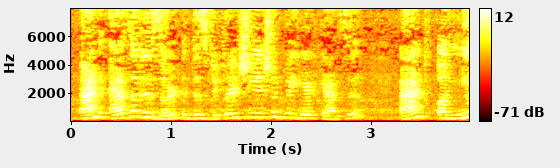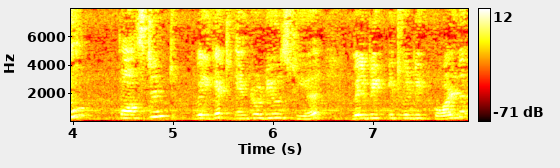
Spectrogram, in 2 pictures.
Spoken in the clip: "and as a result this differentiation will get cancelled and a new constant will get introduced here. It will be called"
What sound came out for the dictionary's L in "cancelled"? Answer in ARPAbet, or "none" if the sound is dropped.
none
